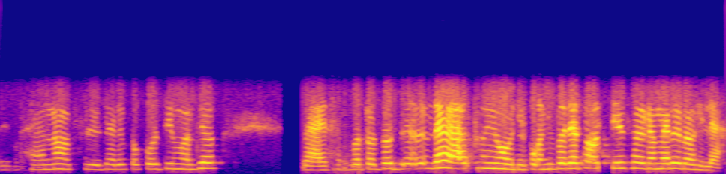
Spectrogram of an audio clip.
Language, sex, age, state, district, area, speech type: Odia, female, 45-60, Odisha, Gajapati, rural, conversation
